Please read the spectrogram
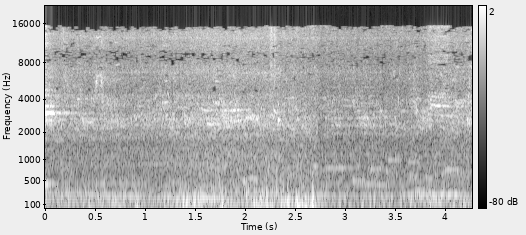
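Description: Low, steady road-traffic rumble with faint music playing over it.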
